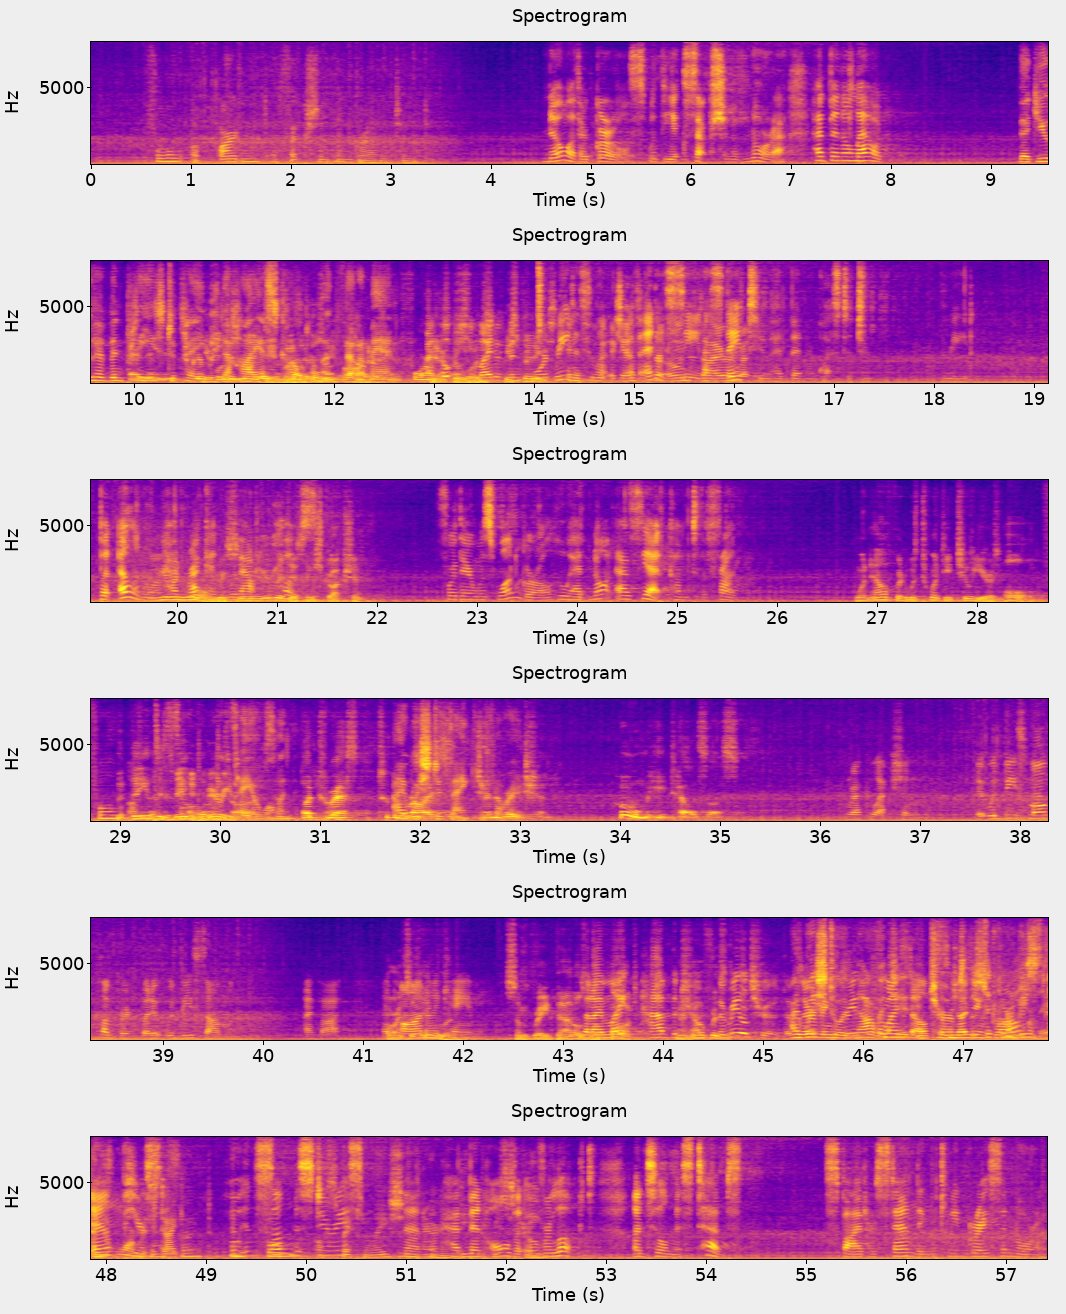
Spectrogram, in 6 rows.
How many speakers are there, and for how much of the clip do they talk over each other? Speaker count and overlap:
six, about 40%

